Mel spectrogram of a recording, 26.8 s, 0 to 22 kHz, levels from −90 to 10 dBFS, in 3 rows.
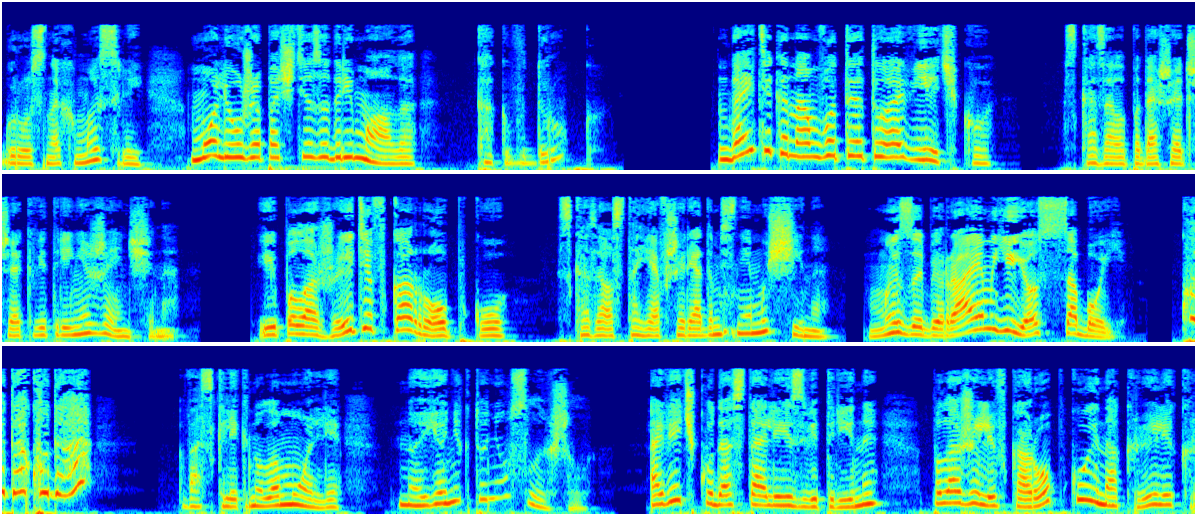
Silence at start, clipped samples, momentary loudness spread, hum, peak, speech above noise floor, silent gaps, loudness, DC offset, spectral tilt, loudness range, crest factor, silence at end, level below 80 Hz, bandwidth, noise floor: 0 s; under 0.1%; 14 LU; none; 0 dBFS; 43 dB; 4.68-5.32 s, 7.66-7.76 s, 10.45-10.81 s, 15.29-15.40 s, 17.56-17.73 s; -14 LUFS; under 0.1%; -5 dB/octave; 4 LU; 14 dB; 0 s; -38 dBFS; 13 kHz; -57 dBFS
